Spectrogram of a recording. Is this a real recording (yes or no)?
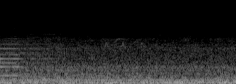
yes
